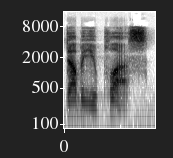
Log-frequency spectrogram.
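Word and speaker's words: W⁺: These were called W+, pronounced W+, W, pronounced W-, and Z, pronounced Z0, and each had a mass of around 100 GeV.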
